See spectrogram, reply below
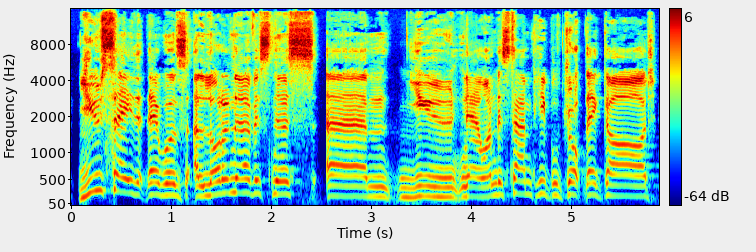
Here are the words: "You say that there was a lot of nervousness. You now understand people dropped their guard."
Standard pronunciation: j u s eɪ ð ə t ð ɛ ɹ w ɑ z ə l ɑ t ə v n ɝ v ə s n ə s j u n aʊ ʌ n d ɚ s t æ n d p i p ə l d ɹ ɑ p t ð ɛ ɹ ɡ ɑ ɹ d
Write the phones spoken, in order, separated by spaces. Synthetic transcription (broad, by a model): j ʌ s eɪ ð ə t ð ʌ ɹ w ɑ z ə l ɑ t ə v n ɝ v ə s n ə s j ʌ n aʊ ʌ n d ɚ s t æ n p i p ə l d ɹ ɑ p ð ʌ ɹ ɡ ɑ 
